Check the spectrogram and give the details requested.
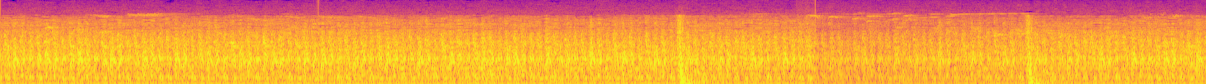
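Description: Small motor of a homemade model machine running steadily with a constant whine. Two sharp clicks come in the second half.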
